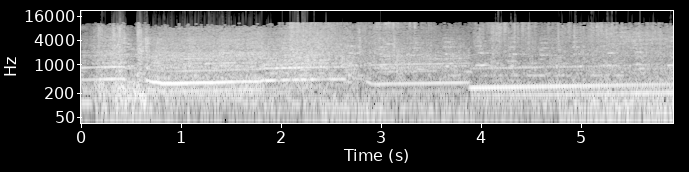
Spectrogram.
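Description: A car engine roars loudly as it accelerates hard during a chase across a cornfield in a 2013 action thriller, the pitch climbing, dropping at gear changes and climbing again.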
